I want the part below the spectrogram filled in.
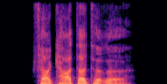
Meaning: inflection of verkatert: 1. strong/mixed nominative/accusative feminine singular comparative degree 2. strong nominative/accusative plural comparative degree
- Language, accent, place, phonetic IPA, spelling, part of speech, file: German, Germany, Berlin, [fɛɐ̯ˈkaːtɐtəʁə], verkatertere, adjective, De-verkatertere.ogg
